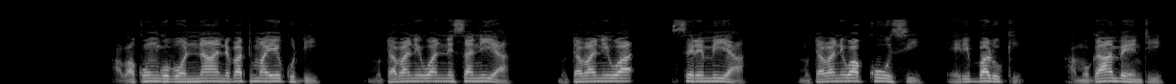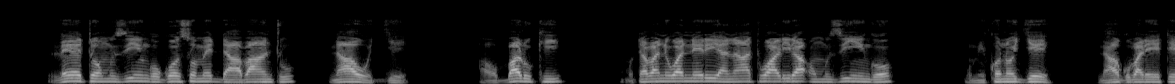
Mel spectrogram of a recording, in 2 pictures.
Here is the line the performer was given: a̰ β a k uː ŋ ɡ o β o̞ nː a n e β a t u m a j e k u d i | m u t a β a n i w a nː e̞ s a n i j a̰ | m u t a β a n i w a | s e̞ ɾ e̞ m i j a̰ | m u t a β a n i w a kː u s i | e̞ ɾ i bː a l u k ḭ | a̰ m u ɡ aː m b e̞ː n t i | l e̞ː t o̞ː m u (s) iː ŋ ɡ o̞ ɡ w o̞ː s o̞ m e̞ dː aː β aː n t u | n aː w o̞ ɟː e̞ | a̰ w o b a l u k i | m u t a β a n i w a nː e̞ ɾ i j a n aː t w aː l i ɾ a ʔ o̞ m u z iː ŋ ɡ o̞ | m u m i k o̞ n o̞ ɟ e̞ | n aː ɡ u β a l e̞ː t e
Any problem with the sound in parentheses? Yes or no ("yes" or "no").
yes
